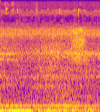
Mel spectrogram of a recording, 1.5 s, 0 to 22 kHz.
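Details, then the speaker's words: 2009 BMW 328i after water pump and thermostat replacement, electric coolant pump run via scan tool bleed procedure with air in system: steady low hum with even tone and soft rumble, pump spinning smoothly and working normally. "I can hear the pump come on okay I think we're going to just leave it alone for 10 minutes it should cycle through yeah I can hear it"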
